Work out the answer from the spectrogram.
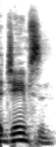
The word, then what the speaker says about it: JMSN: artists oh and uh his name is spelled jmsn jmsn JM Jameson yeah Jameson oh Jameson heard about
